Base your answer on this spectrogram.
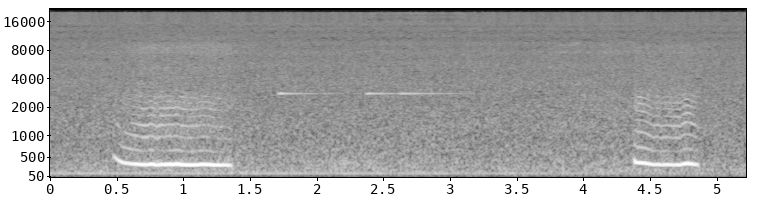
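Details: Pet cat described as fat, under a bed; two drawn-out meows with a falling start then a level tone, separated by quiet room hiss and a faint steady hum.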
